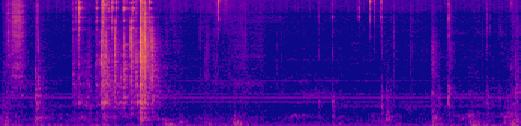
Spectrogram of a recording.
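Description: Small metallic clicks and taps from fingers handling a watch movement clamped in a metal movement holder, with a brief scraping rattle about a second in.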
